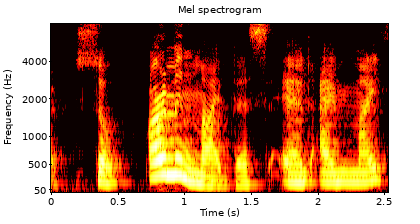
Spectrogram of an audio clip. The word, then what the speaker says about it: Armin Meiwes: a year or two I was calling him Armen Muse instead of Armen Mus, which is how you actually pronounce it.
